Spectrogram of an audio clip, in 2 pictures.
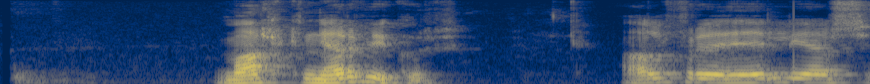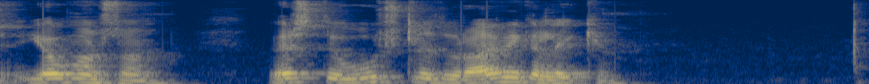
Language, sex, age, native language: Icelandic, male, 40-49, Icelandic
